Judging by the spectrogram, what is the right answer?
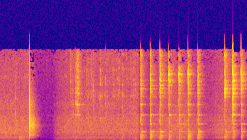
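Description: A wire whisk beating batter in a glass mixing bowl. Its wires clink against the glass in a quick run of taps, about five a second, through the second half, with one sharp clink about half a second in.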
